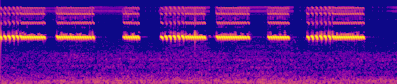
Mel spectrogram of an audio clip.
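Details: Grasshopper in a back yard, recorded on an iPhone: a steady run of shrill, even-pitched chirping bursts, each about half a second long, alternating with short silences.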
